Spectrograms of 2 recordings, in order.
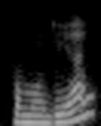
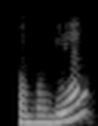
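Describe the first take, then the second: No difference in how they are said.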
